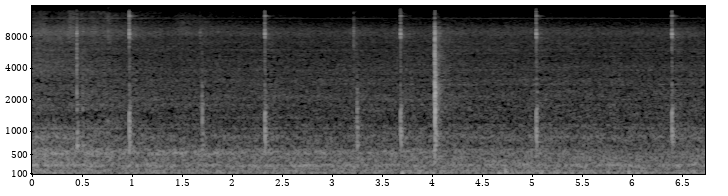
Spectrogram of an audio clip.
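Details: Zareba 3-mile solar fence charger, 0.05 joule output, older unit, around 10,000 volts on the meter: sharp dry clicks about once a second over a quiet background, pulsing normally.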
